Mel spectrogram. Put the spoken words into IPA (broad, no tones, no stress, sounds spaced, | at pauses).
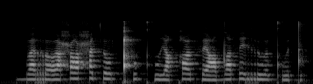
b a r ɔ ə̯ ħ ɔ ħ i t ɾ o ǃʰ u kʷʰ i ə̯ q o θ ɛ ə̯ dˤ e θ i r u ə̯ kʷʼ ɪ t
